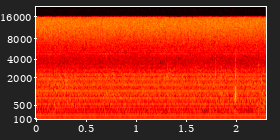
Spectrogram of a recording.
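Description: Steady electrical mains hum from the audio system: a constant low drone with a ladder of evenly spaced overtones, unchanging throughout.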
